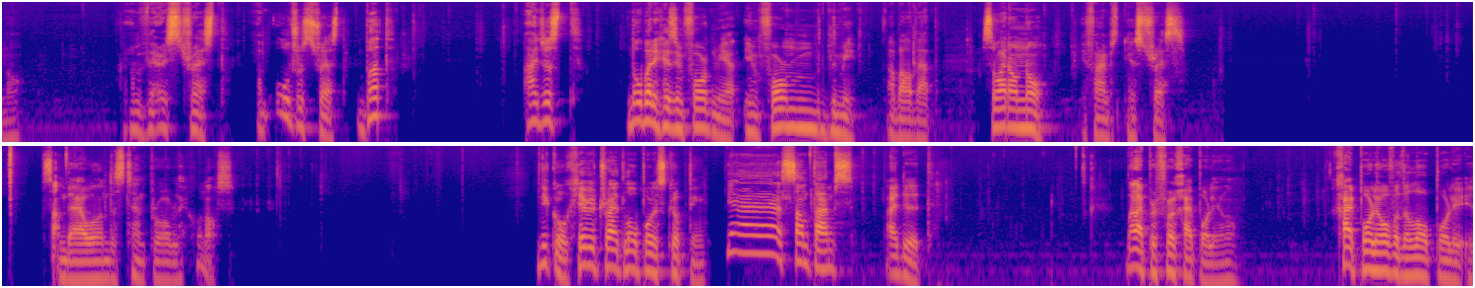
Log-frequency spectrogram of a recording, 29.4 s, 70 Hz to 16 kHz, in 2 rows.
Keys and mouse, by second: 9.4 g, 11.9 g, 14.0-22.5 right drag, 14.2 1, 23.8 g, 28.3-29.4 right drag.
